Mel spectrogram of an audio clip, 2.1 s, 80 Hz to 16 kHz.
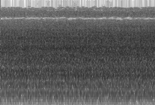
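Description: A 2013 Volkswagen Tiguan's 2.0 TSI engine, leaking coolant from a faulty water pump, runs at a steady idle heard up close, with a dense, even mechanical whir and no talk over it.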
